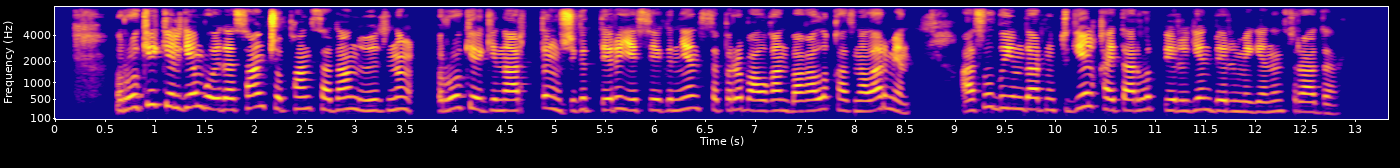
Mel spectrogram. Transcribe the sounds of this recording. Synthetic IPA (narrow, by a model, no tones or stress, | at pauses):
ro̞kʲekʲʰe̞lɡʲe̞nbo̞jd̪ɑsant͡ʃopʰansad̪ɑnwɵzɪnɪŋ | ro̞kʲeɡʲinart̪ːəɴʒɪɡʲɪt̪ːe̞ɾɪje̞se̞ɡʲɪne̞nsəpɪɾəp̬ɑlˠʁɑnbɑʁɑlˠəqʰɑznɑlˠɑɾme̞n | ɑsəlˠbʊjəmd̪ɑɾd̪əɴt̪ʰʏɡʲe̞lqʰɑjt̪ɑɾəlˠəp̚be̞ɾɪlɡʲe̞nbe̞ɾɪlme̞ɡʲe̞nɪnsʊɾɑd̪ə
